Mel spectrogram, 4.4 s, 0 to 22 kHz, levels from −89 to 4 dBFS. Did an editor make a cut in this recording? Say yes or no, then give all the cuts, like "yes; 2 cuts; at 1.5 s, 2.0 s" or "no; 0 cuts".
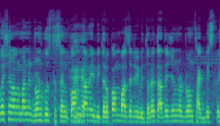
no; 0 cuts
